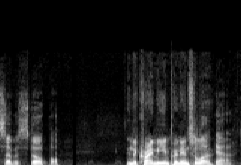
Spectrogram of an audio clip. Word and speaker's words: Sevastopol: Peninsula there's a city called Sebastopol except is pronounced Sevastopol in the Crimean Peninsula yeah did you when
